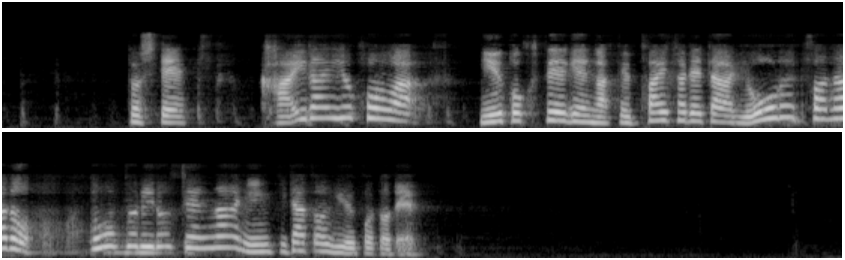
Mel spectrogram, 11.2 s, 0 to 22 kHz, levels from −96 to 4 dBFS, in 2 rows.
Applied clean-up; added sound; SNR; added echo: neural mask model DeepFilterNet 3.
